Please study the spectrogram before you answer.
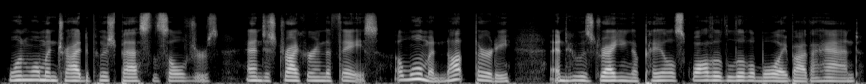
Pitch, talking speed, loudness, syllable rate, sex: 175 Hz, 200 wpm, -19 LUFS, 5.2 syllables/s, female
